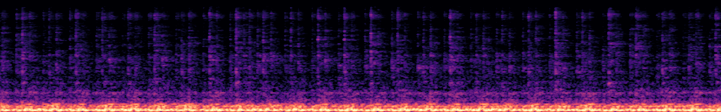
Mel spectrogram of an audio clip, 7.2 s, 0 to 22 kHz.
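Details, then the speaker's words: 1997 Harley-Davidson Fat Boy, carbureted, after carb cleaning, loose carb cables fixed, new plugs and battery; cold start on choke at 70°F humid, no air cleaner: deep loping potato beat at steady speed, no knocks or ticks; healthy idle. "all right I'd say that she's doing pretty good for not even having an air cleaner on there yet"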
